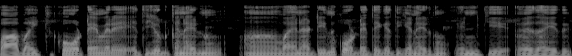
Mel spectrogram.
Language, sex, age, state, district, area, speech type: Malayalam, male, 18-30, Kerala, Wayanad, rural, spontaneous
